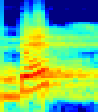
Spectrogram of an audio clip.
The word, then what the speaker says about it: debt: Okay, read it as debt, don't say like debts, and read it as debtors, it's not debtors, B is silent.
